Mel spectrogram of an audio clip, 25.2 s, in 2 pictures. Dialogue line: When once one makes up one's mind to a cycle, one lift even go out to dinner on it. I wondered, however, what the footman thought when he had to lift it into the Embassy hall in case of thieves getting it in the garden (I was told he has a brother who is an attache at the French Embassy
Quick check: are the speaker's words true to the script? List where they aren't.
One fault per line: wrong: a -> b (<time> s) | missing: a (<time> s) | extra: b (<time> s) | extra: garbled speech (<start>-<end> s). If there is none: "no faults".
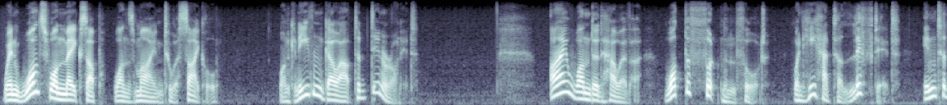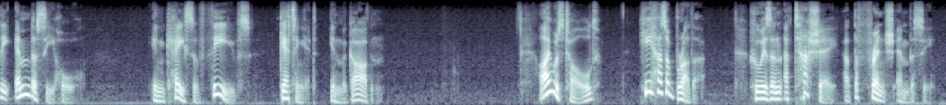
wrong: lift -> can (3.9 s)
